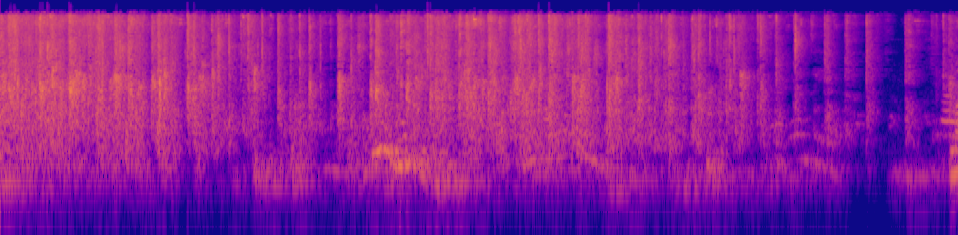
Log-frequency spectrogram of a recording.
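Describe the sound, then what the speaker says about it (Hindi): A crowd claps to welcome a guest at an office opening in Nawada, a steady burst of hand claps running throughout beneath loud speech and chatter. "आप लोग तालियों से स्वागत करते हैं।"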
